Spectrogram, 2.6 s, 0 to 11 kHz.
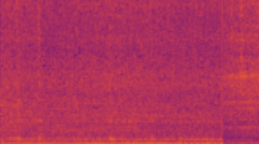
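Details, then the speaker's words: Carbureted LS 5.3 V8 swap in a daily-driven truck, probably under 10k miles: failed MSD 6014 ignition box causes a misfire; rough at idle, better at raised revs but still missing; air-fuel around 20–21:1; deep V8 stumbling unevenly. "you can easily hear a misfire i don't know if you guys can hear can hear that we got ourselves a misfire here"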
